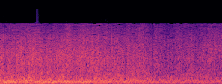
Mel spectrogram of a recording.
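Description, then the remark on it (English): Loud, roaring hurricane wind slamming St. Martin in the Caribbean, from the strongest Atlantic hurricane on record, pounds steadily for the whole stretch, a dense wall of low rumble and hiss that swells slightly at first and then eases a little, with no voices. “Just listen to the sound as it slams St. Martin.”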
